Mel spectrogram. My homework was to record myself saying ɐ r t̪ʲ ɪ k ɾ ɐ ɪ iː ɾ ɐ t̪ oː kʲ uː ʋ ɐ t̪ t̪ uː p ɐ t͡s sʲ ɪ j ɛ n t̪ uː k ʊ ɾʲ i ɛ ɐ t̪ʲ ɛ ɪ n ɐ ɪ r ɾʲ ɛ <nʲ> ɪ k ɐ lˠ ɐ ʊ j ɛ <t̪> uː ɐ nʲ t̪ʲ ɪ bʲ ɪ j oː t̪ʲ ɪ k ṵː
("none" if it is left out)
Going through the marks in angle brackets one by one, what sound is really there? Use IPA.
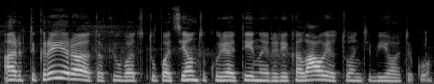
none, t̪

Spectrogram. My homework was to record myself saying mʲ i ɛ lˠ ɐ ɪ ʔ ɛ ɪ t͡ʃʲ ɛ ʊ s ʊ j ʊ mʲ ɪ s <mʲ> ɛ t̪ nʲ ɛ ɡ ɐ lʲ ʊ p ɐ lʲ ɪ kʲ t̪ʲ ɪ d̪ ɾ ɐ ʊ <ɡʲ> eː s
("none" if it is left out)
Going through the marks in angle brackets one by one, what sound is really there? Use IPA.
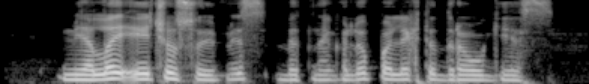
bʲ, ɡʲ

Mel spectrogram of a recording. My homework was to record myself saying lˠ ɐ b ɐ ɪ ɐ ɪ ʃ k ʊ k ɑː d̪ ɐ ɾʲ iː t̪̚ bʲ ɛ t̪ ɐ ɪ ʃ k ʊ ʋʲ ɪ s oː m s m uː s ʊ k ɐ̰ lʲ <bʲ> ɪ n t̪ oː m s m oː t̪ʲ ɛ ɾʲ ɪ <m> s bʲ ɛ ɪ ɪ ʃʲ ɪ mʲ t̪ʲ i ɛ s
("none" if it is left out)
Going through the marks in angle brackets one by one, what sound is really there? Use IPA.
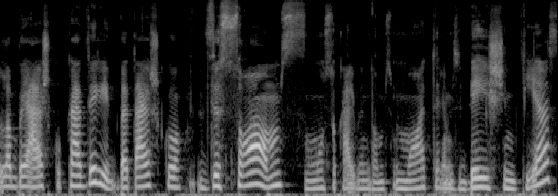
bʲ, m

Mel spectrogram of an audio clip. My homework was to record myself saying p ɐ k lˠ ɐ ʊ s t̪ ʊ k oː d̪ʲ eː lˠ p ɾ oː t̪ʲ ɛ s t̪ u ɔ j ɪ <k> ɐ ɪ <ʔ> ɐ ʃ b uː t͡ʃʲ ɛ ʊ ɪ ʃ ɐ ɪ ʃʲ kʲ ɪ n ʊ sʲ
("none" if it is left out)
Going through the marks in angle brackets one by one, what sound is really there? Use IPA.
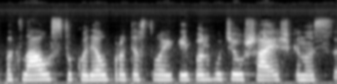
k, p

